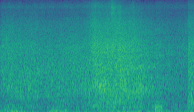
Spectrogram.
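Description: Sea waves wash onto the shore at the Leven promenade where the Firth of Forth meets the North Sea, under constant buffeting wind on the microphone, a broad roar that swells slightly midway with no voices.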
